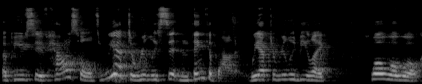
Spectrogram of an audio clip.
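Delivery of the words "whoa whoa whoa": громче, изображая испуг; louder, mock alarmed whoa. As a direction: stop yourself short, louder. Acting out catching oneself.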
